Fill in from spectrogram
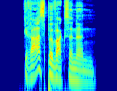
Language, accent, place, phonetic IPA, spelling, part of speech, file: German, Germany, Berlin, [ˈɡʁaːsbəˌvaksənən], grasbewachsenen, adjective, De-grasbewachsenen.ogg
- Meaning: inflection of grasbewachsen: 1. strong genitive masculine/neuter singular 2. weak/mixed genitive/dative all-gender singular 3. strong/weak/mixed accusative masculine singular 4. strong dative plural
